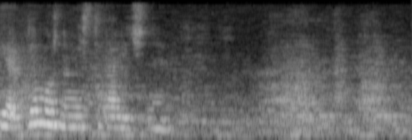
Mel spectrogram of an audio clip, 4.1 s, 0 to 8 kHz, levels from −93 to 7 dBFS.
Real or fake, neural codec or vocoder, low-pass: real; none; 7.2 kHz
